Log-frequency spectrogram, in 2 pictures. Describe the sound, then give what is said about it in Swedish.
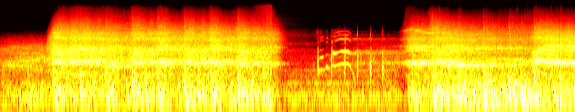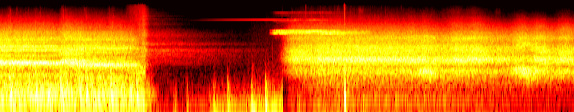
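A large crowd roars and chants at a women's Allsvenskan football match, a dense, loud wall of cheering that comes in long surges broken by brief lulls, with a deeper drop in the noise before the roar rises again. “Det är bara att hoppas att härliga publikljudet och publikfester i damallsvenskan fortgår och kanske blir fler då nästa år.”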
